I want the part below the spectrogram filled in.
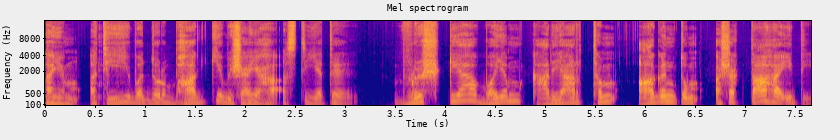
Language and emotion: Sanskrit, sad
